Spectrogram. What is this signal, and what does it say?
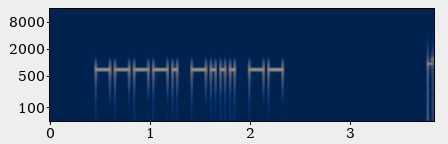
Morse code, heard as a keyed tone, about 25 wpm, 700 Hz. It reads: 9BM
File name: Three Letter-Number Combinations - 25wpm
